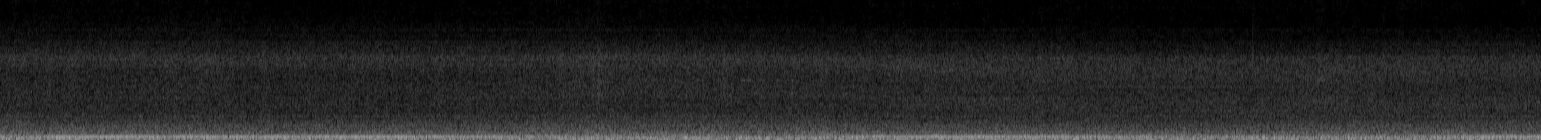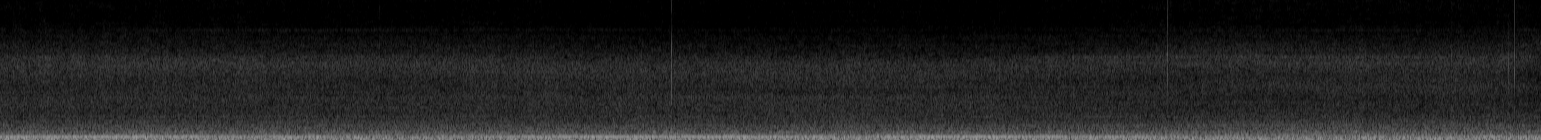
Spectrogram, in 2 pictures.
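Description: Steady drone of a ship's engine under way, heard on board, with a low hum that swells in and drops out every few seconds over a constant rush of wind and sea.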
